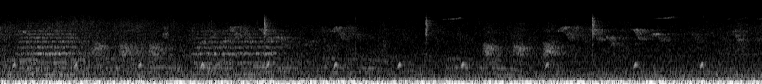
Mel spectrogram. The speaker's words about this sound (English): Those birds, I think, are the ones from the cage. Pigeons, doves. Because they're being fed, they'll agree to be. They're in the cage.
